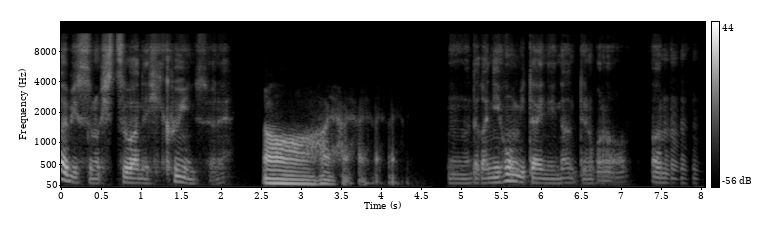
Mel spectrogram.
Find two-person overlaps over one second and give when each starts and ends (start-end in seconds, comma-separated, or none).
none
